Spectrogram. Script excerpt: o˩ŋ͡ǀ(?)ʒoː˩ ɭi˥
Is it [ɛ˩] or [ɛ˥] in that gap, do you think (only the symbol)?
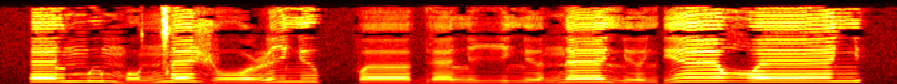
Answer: ɛ˥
